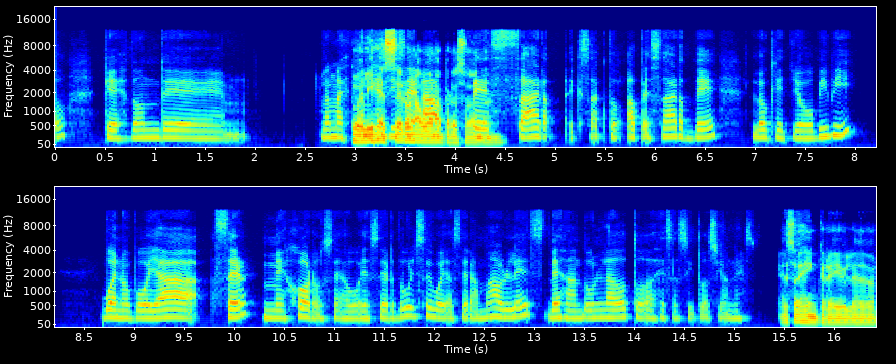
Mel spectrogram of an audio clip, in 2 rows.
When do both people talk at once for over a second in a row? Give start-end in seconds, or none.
2.9-4.4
